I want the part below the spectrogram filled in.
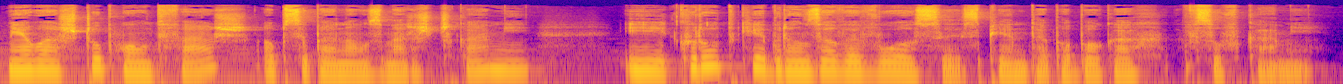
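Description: Brief: woman audiobook narrator, deep register, a touch of vocal fry, faint music underneath. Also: a little mellow. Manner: measured storytelling delivery.

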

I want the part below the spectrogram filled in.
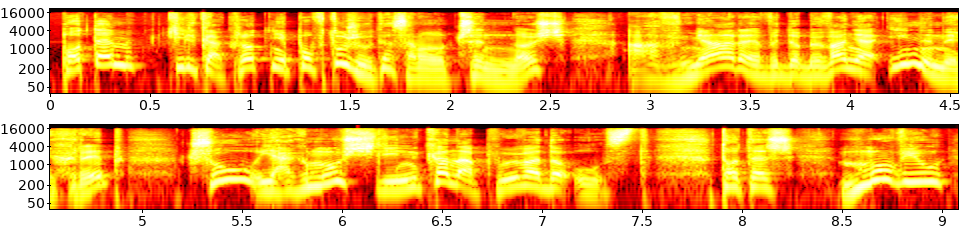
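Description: A man narrating a children's storybook in an expressive, vivid way. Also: high voice, measured pace, slightly rough, dry recording, studio quality.

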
